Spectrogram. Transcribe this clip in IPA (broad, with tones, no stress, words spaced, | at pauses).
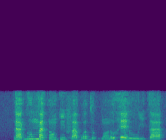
ɾa˧ ɡo˦ ma˦˨tɔ̃˨˦kĩ˧ fa˧bɔ˧do˧ɡ͡bɔ̃˨ ɾo˨˦hɛ˦˨ɾu˨ wi˨ta˧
